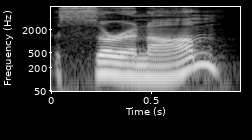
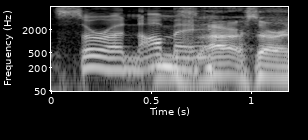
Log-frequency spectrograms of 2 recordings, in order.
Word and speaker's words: Suriname: Surinom. Uh oh, is that how you say it? Surinom. Yeah, top of South America. I was calling it Suriname.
